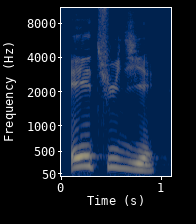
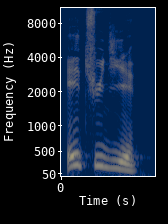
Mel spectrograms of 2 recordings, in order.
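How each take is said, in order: Both takes have the same delivery.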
